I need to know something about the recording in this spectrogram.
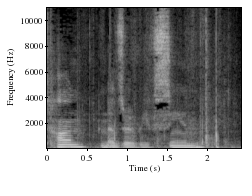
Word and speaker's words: Han: as i've mentioned before this letter is pronounced han and that's what we've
